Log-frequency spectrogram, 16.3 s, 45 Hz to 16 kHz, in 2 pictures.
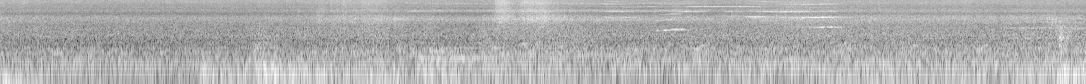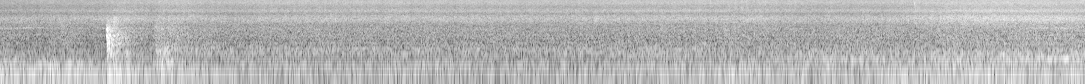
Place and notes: wasstraat tankstation
car washing street tankstation
10 September 2011, 15:42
